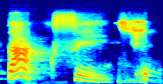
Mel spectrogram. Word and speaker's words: táxi: Quando eu digo táxi, quantos sons Fala. eu pronunciei? 5. Sete. 6. Tô falando 5, por que que é 5? É porque tem o que? Porque tem o tá, que é 2 sons, Tem e o 4. que é C, S e o I.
